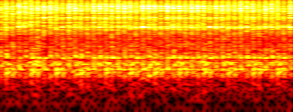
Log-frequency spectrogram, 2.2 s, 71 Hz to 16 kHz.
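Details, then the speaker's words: Skoda Yeti 1.2 TSI turbo petrol chain engine at idle: a loud, fast, even metallic rattle over a harsh top end, owner's complaint of a terrible knock; stretched timing chain, chain replaced. "вот и проблема стара как мир очень очень громко работает мотор сейчас запустим покажу"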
